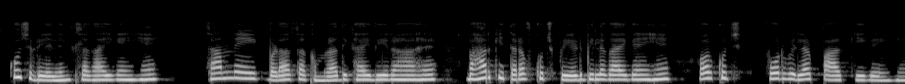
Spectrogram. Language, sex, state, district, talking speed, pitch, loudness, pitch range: Hindi, female, Maharashtra, Solapur, 200 wpm, 225 Hz, -17 LUFS, 210-255 Hz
